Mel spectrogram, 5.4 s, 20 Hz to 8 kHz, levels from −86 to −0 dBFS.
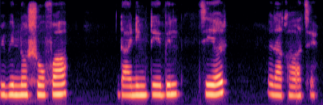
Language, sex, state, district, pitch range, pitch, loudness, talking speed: Bengali, female, West Bengal, Alipurduar, 225-240 Hz, 230 Hz, -15 LUFS, 80 wpm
